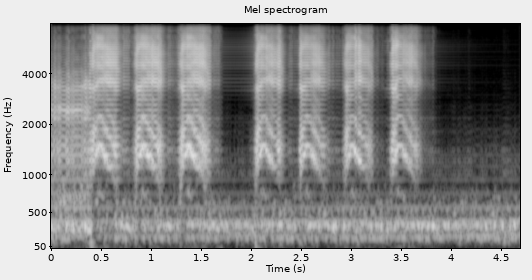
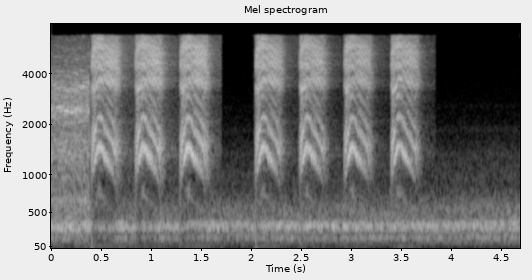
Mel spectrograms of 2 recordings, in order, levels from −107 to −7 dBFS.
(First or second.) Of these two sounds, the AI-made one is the first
